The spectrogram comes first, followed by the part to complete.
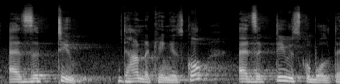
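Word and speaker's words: adjective: ये डे जो है साइलेंट होता है, एडजेक्टिव, ध्यान रखेंगे इसको, एडजेक्टिव इसको बोलते हैं।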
